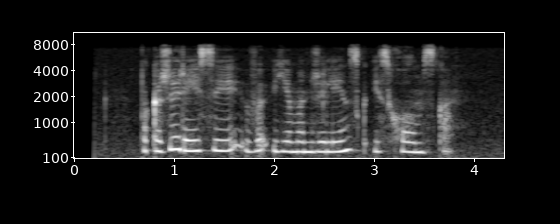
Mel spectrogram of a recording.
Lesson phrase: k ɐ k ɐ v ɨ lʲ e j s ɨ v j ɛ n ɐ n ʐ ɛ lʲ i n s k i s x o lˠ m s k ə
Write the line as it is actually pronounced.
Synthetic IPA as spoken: p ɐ k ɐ ʐ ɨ ɾʲ e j s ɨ v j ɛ m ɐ n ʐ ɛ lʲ i n s k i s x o lˠ m s k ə

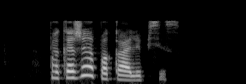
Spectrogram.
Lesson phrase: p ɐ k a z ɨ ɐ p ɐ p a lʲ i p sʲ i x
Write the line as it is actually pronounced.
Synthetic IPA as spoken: p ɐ k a ʐ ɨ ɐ p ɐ k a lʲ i p sʲ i s

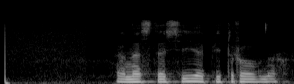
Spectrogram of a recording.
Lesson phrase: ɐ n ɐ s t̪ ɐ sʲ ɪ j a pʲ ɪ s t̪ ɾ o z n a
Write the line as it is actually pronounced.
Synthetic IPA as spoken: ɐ n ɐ s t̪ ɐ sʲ i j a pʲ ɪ t̪ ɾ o v n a

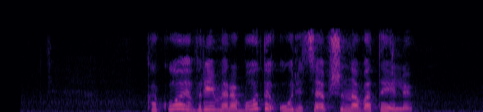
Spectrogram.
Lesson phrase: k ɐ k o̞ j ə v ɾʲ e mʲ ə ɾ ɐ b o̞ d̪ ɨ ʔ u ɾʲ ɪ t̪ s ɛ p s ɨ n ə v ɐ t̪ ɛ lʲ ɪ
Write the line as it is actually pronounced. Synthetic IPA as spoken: k ɐ k o̞ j ə v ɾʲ e mʲ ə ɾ ɐ b o̞ t̪ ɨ ʔ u ɾʲ ɪ t̪ s ɛ p ʂ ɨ n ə v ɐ t̪ ɛ lʲ ɪ

